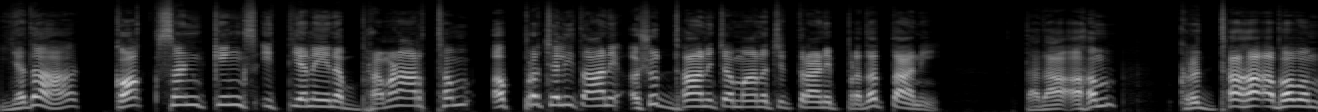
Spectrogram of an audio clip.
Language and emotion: Sanskrit, angry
